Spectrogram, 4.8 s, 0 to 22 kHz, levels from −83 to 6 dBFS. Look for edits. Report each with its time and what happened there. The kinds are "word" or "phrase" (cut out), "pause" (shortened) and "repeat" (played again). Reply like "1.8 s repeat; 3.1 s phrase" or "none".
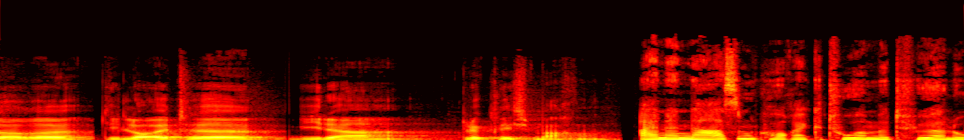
3.1 s pause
